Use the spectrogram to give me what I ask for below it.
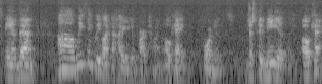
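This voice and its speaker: Amid noticeable background noise and audible room echo, a man of medium pitch talks at a moderate pace with very wide pitch swings and long, frequent pauses. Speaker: radio DJ and newsreader. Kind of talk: casual interview chat. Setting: studio.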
